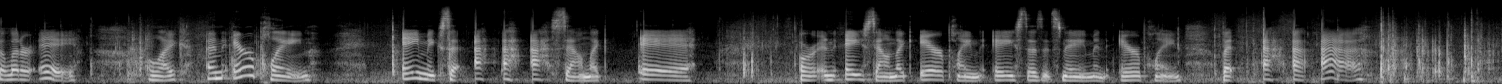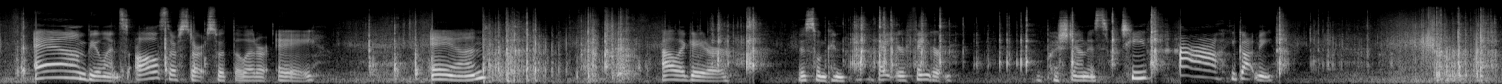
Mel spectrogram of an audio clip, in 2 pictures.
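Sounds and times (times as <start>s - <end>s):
woman's drawn-out voice: 4.0s - 7.0s, 8.0s - 13.8s, 19.3s - 20.0s, 25.4s - 27.8s
toys rummaged in plastic bin: 7.4s - 7.8s, 13.6s - 15.4s, 18.7s - 26.8s, 27.8s - 30.0s.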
